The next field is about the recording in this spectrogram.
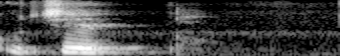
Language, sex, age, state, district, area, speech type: Manipuri, male, 45-60, Manipur, Thoubal, rural, read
